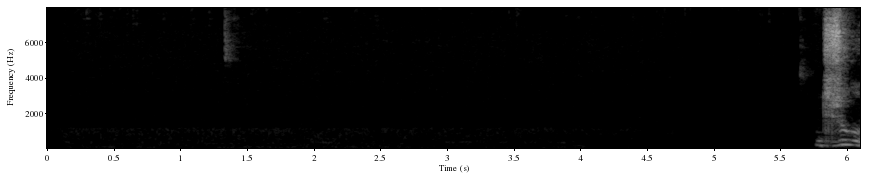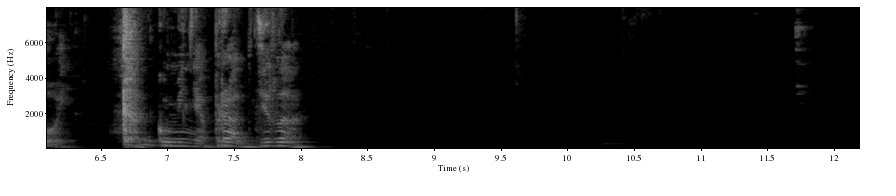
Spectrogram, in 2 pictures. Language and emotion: Russian, positive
